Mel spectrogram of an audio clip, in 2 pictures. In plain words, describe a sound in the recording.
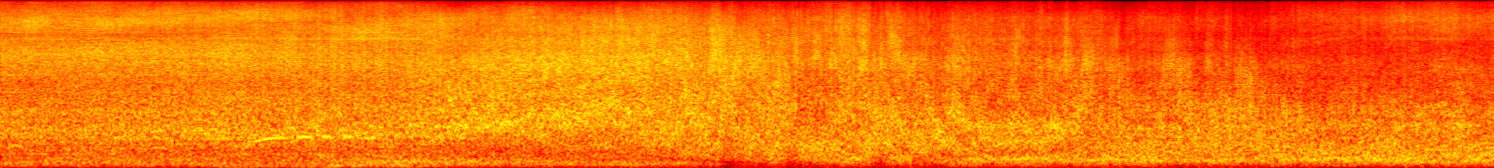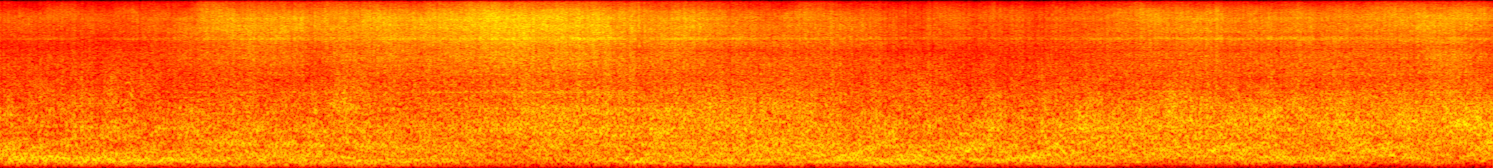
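A jet engine roars loudly as a fighter jet takes off and climbs.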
